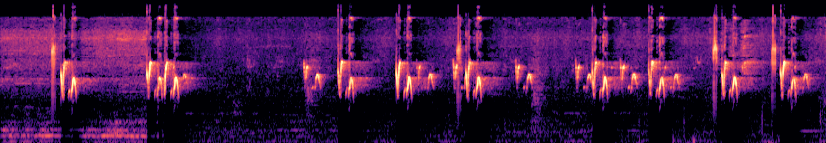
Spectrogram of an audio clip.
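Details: Vigorously singing red-headed prinia, used to lure prinias and to tutor songbirds. Bright, snappy chirp bursts arrive in quick, uneven series after a low muffled hum at the start.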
